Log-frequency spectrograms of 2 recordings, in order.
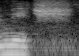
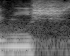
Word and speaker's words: niche: medyo niche, uh, niche ko or niche. So, depends on how you pronounce it.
